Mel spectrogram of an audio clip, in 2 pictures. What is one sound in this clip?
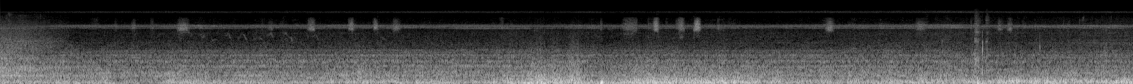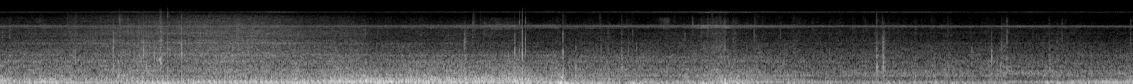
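A small wheel hums and rolls over pavement.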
